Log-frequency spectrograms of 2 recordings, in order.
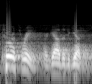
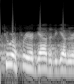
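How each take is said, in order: First: Weight on "Two or three", pitched low; emphasized point. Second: Said in the usual way. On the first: Shown as a demonstration. Preacher underlining a verse for the congregation, stress on "Two or three". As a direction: lean on "Two or three", then let the rest settle lower. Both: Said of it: "may I just emphasize this point".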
